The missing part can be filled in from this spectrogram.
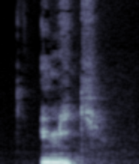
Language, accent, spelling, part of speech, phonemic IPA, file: French, France, humique, adjective, /y.mik/, LL-Q150 (fra)-humique.wav
- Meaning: humic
